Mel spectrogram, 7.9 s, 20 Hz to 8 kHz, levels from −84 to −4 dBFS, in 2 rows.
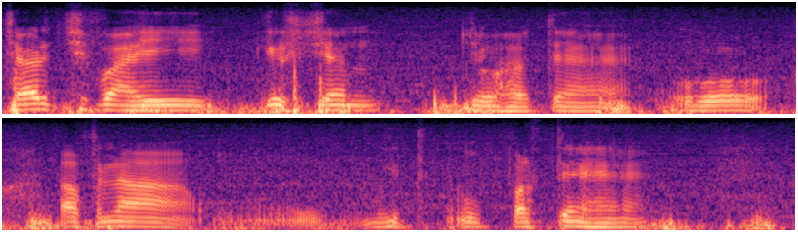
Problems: constant background noise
